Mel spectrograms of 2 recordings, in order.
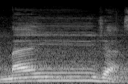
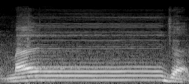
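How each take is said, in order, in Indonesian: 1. Bunyi mirip y menggantikan sengau sebelum j. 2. Bunyi sengau tersembunyi meluncur ke j. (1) "Seolah-olah kayak iya-nya, maija. Salah" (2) "man manja, bukan mai maija"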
